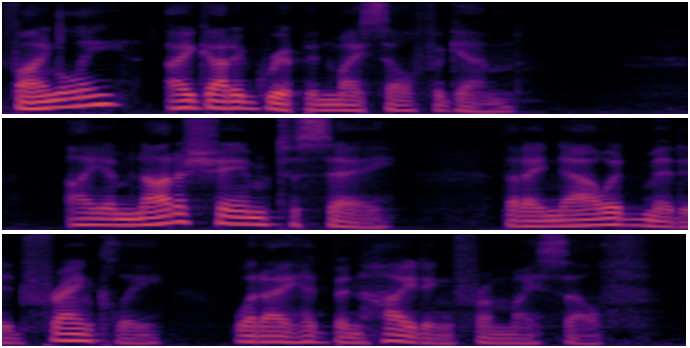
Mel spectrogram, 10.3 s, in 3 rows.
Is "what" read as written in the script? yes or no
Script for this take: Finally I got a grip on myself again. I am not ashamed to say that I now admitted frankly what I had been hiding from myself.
yes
